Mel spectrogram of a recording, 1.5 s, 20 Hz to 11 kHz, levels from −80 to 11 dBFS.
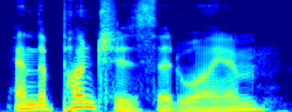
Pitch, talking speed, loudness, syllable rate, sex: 105 Hz, 205 wpm, -20 LUFS, 5.4 syllables/s, male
